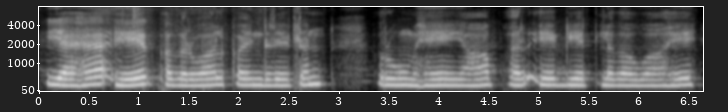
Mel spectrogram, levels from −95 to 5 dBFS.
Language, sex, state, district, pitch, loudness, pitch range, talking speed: Hindi, female, Uttar Pradesh, Saharanpur, 225 Hz, -18 LUFS, 215-235 Hz, 115 wpm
